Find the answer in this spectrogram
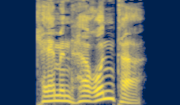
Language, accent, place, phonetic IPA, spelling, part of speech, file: German, Germany, Berlin, [ˌkɛːmən hɛˈʁʊntɐ], kämen herunter, verb, De-kämen herunter.ogg
- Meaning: first-person plural subjunctive II of herunterkommen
